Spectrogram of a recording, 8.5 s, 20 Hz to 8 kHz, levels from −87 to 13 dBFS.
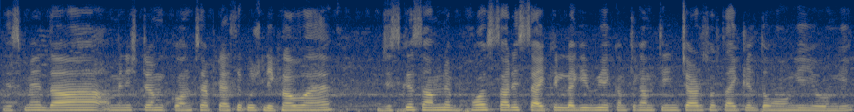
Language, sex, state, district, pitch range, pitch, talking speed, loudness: Hindi, male, Bihar, Katihar, 165-180 Hz, 175 Hz, 195 wpm, -19 LUFS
